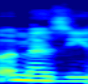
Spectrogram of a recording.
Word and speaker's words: Emezi: I know Emezi is how you say the last name, but this is a supernatural, like, fantasy romance.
